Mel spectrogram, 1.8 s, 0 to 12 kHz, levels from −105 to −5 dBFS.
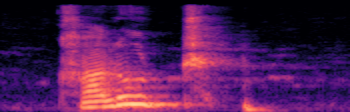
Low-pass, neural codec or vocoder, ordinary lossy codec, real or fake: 9.9 kHz; vocoder, 22.05 kHz, 80 mel bands, WaveNeXt; Opus, 64 kbps; fake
